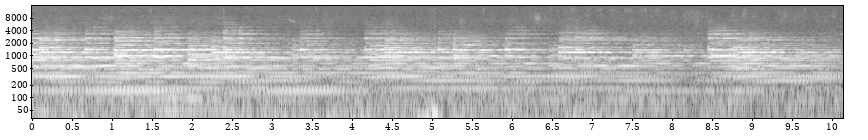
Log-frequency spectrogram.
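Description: Church bells ringing: several bells struck in quick succession, their tones overlapping and ringing on.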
